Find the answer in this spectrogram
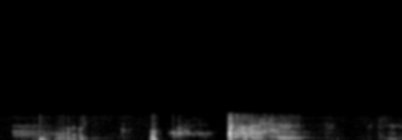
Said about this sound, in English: He just took a big sniff of his drawers, man. That dude is gross.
